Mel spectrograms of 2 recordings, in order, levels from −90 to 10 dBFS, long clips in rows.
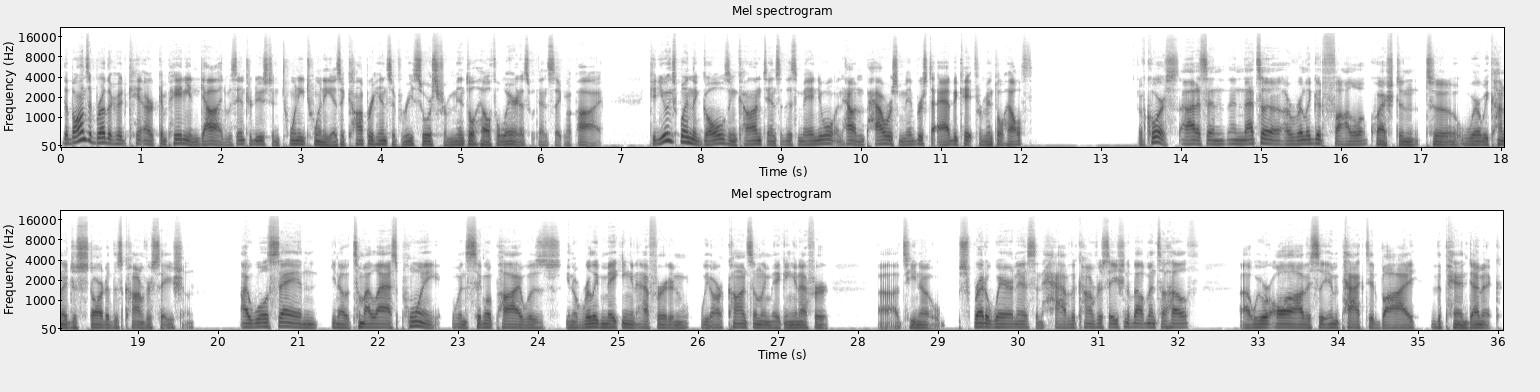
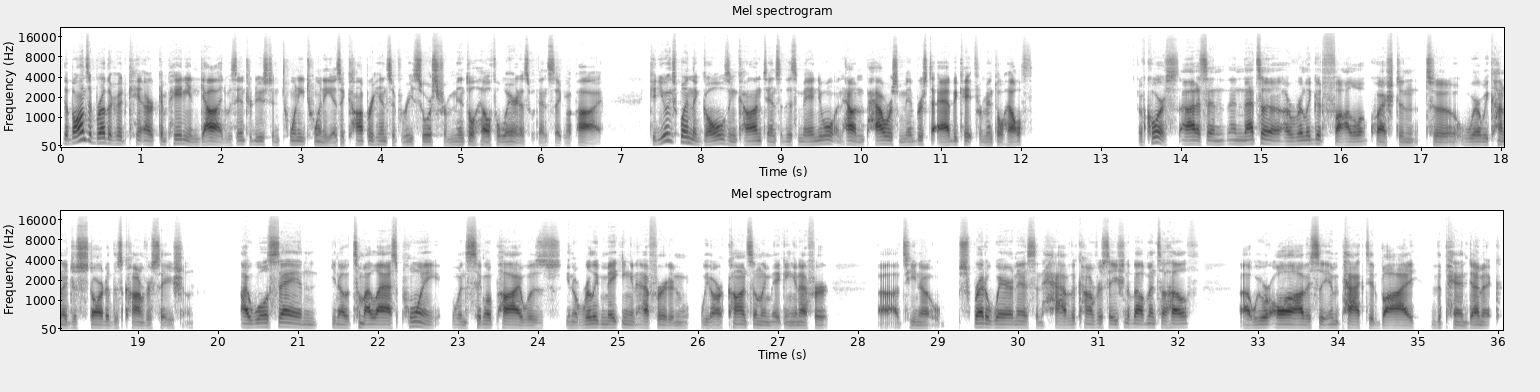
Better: first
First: none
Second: thin; very; fading below 700 Hz

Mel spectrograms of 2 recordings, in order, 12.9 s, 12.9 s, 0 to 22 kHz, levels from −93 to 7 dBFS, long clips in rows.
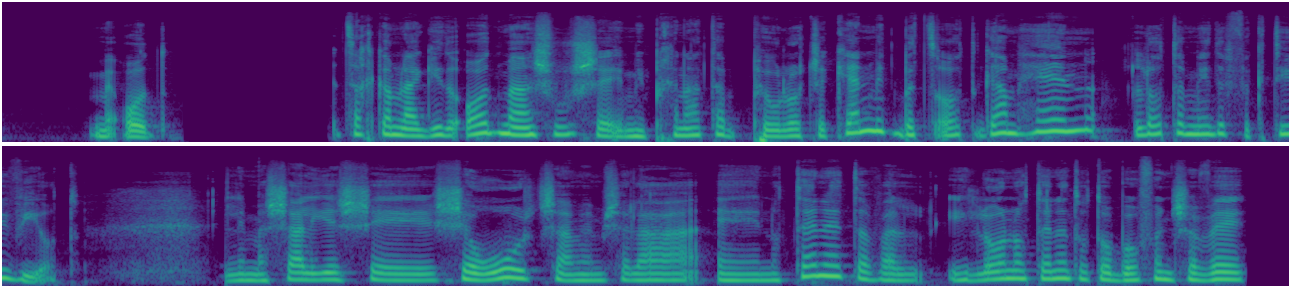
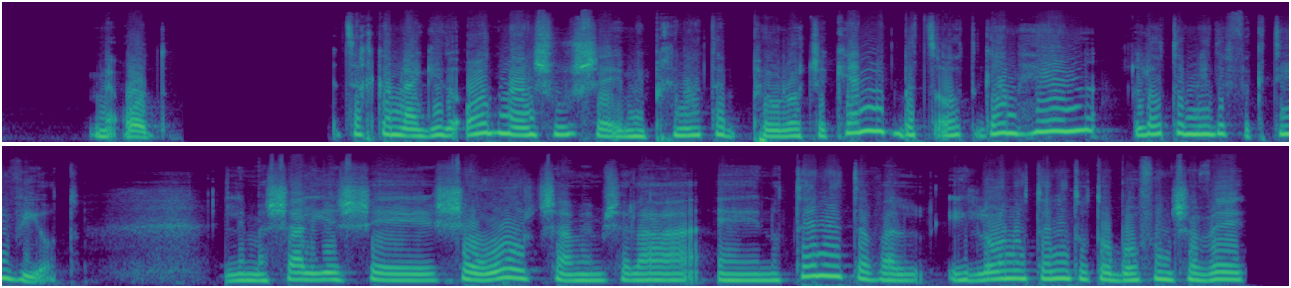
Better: first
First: none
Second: distortion; slight; 13% of the sound clipped

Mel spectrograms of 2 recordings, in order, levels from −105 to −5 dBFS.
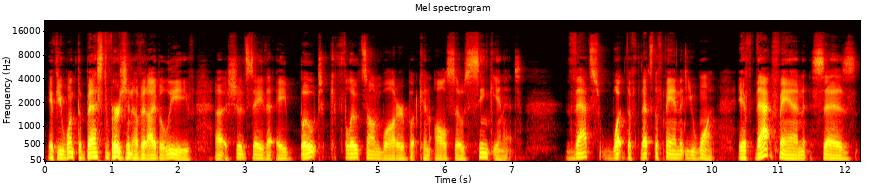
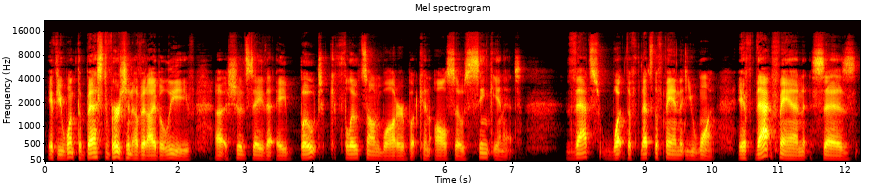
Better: first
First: none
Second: thin; very; fading below 750 Hz

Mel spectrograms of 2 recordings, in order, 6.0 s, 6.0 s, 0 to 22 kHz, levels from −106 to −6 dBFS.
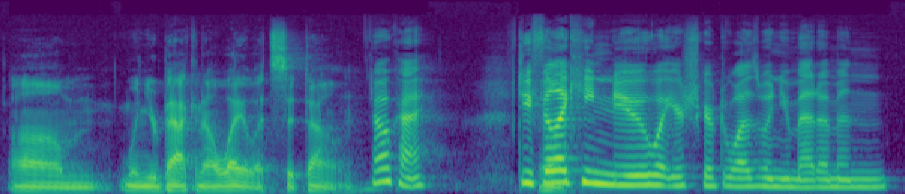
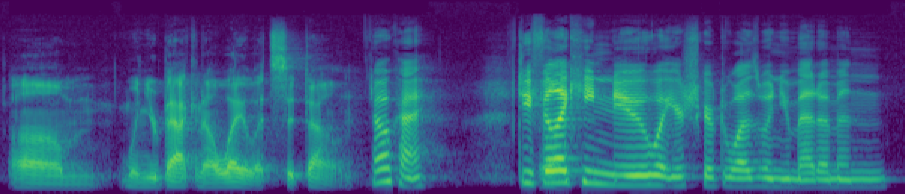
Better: first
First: none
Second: thin; very; fading below 300 Hz

